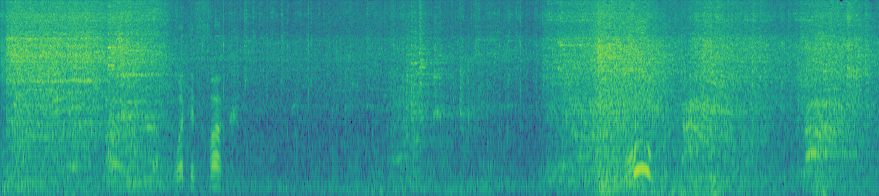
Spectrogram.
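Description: A chainsaw revs and buzzes loudly.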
